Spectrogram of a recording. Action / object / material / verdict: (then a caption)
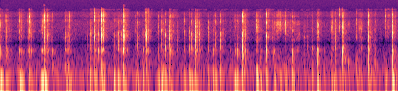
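tap / rolled beeswax sheet / beeswax / none. A solid cylinder of rolled green, honeycomb-textured beeswax sheet is tapped rapidly and irregularly with fingertips and short nails. The taps are quiet, soft and dull, with a low thump and short crinkly clicks that die away almost at once.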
